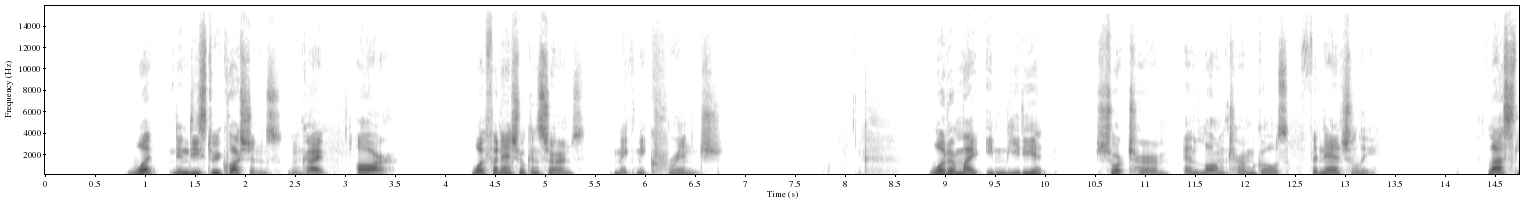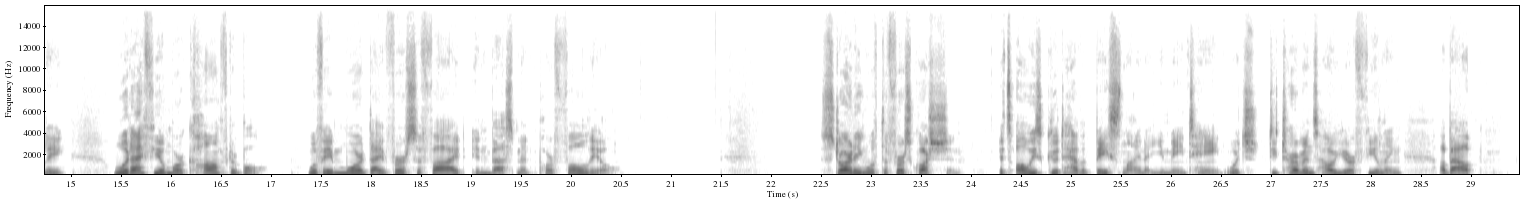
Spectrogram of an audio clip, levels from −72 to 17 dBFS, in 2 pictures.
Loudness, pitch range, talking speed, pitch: -28 LUFS, 85-115 Hz, 115 wpm, 100 Hz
